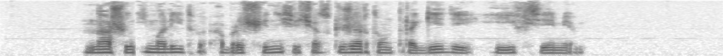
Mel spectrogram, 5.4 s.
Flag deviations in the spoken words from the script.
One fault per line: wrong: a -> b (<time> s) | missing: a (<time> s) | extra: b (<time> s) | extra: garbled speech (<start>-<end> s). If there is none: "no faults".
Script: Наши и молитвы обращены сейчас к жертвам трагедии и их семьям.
no faults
